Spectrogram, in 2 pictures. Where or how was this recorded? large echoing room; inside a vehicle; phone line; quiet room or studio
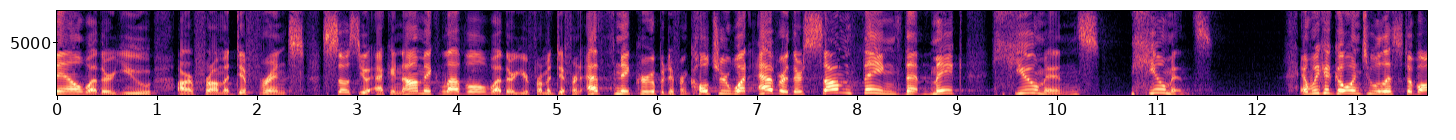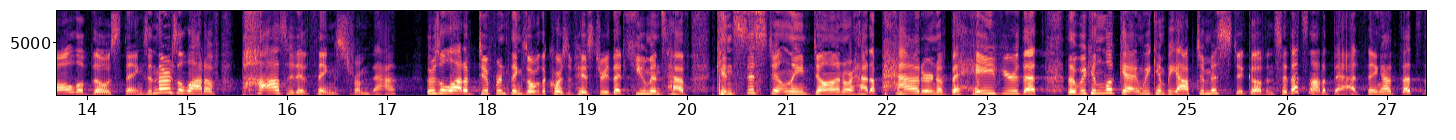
large echoing room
